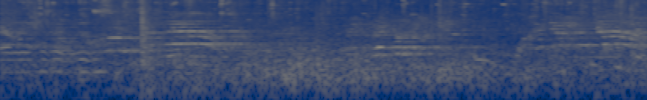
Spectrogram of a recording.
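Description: Polo ponies' hooves on the soft dirt footing of an indoor arena as several horses move in a bunch. Voices call out several times over the hoofbeats, without clear words.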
